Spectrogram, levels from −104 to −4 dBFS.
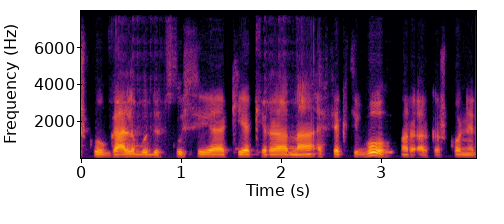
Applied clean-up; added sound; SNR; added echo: neural separator model SepFormer DNS4.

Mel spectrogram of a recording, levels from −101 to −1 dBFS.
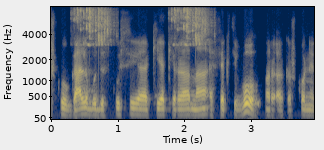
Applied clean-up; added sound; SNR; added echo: none; Bird vocalization, bird call, bird song; 3 dB; none.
